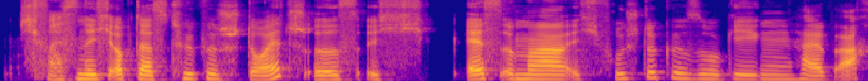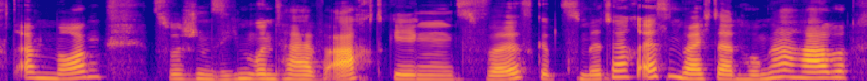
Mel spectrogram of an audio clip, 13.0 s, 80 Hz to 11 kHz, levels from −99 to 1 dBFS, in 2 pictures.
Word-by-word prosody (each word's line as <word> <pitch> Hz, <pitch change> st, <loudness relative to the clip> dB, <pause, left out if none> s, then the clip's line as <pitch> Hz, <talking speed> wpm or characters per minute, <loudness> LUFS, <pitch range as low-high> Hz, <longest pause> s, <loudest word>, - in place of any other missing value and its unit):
Ich -, -, -3 dB
weiß -, -, -3 dB
nicht, 180 Hz, -1 st, +3 dB
ob 185 Hz, -, +3 dB
das 170 Hz, -2 st, +4 dB
typisch 195 Hz, -2 st, -3 dB
deutsch 160 Hz, -, +2 dB
ist. 165 Hz, 0 st, -1 dB
Ich -, -, -7 dB, 0.2 s
esse 180 Hz, +1 st, +5 dB
immer 180 Hz, -2 st, +5 dB
ich -, -, -9 dB
frühstücke 205 Hz, +2 st, -5 dB
so 185 Hz, -2 st, -7 dB
gegen 175 Hz, -1 st, -6 dB
7:30 160 Hz, -4 st, 0 dB
am 220 Hz, -2 st, -2 dB
Morgen, 225 Hz, +8 st, 0 dB, 0.3 s
zwischen 180 Hz, -1 st, -9 dB
7:00 175 Hz, +5 st, -8 dB
und 180 Hz, -1 st, -3 dB
7:30, 170 Hz, -3 st, +2 dB
gegen 170 Hz, -2 st, -5 dB
12:00 165 Hz, +4 st, -2 dB
gibt's 185 Hz, +3 st, -10 dB
Mittagessen, 255 Hz, -, -1 dB
weil 190 Hz, -2 st, +4 dB
ich 190 Hz, -, -13 dB
dann 175 Hz, -3 st, -1 dB
Hunger 235 Hz, +10 st, -2 dB
habe, 235 Hz, +1 st, +5 dB
185 Hz, 145 wpm, -23 LUFS, 170-205 Hz, 0.3 s, esse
